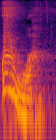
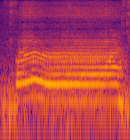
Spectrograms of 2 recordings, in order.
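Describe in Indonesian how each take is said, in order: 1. Vokalnya dibaca pendek dengan sedikit tekanan. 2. Vokalnya dibaca panjang. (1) "tidak dengan mat, tetapi kuwah" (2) "tidak boleh kuwah"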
